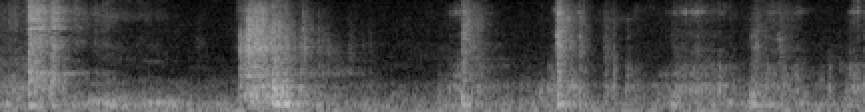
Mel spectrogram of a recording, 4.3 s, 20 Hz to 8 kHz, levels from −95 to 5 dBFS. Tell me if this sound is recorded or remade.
remade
